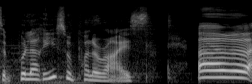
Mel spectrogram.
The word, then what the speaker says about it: Polaris: pronounce it Polaris or polariz uh I say a French way Polaris so we'll stick to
